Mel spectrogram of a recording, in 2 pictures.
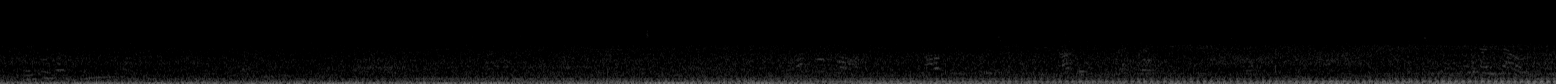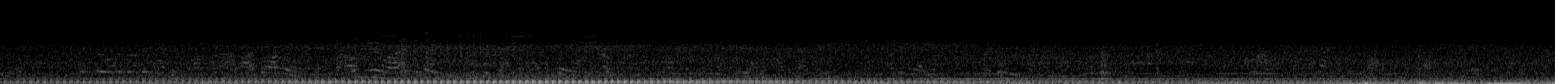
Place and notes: Liaoning St., Taipei City - In the Street
walking In the Street, Traffic Sound, Motorcycle Sound, Pedestrians on the road, Birds singing, Binaural recordings, Zoom H4n+ Soundman OKM II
